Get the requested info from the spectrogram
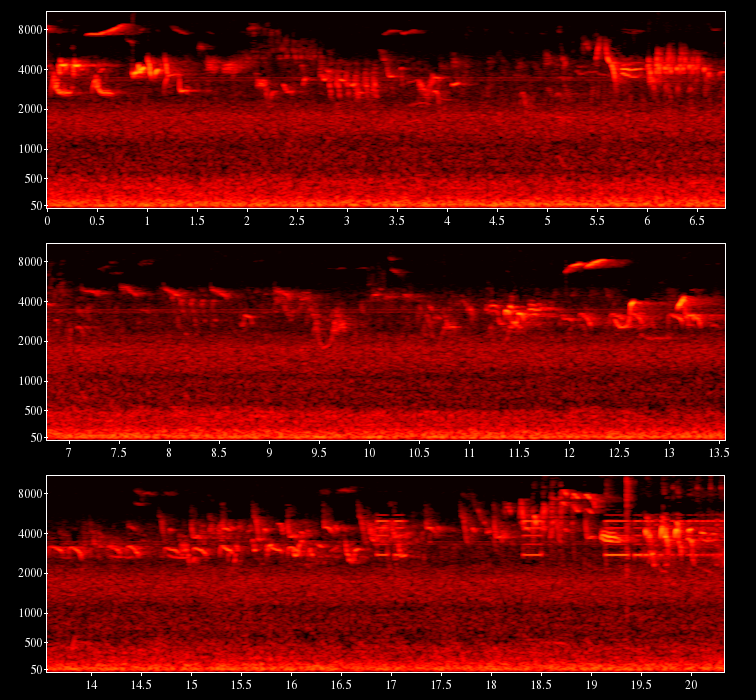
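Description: Several songbirds chirping and singing in a steady chorus of short trills and calls, over a low, steady background rumble.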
